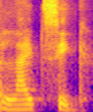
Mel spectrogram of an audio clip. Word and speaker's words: Leipzig: আচ্ছা আচ্ছা ওকে একটা কোশ্চেন আছে এখানে অনেকে লাইপজিগ উচ্চারণ করে নট লাইপজিগ আচ্ছা, আসলে কি লাইপজিগ নাকি লাইপজিগ সঠিক প্রনাউন্সিয়েশন হচ্ছে লাইপসিগ, বাট লাইপজিগ ওকে 90% মানুষ হচ্ছে 80% মানুষ হচ্ছে লাইপসিশ বলে।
